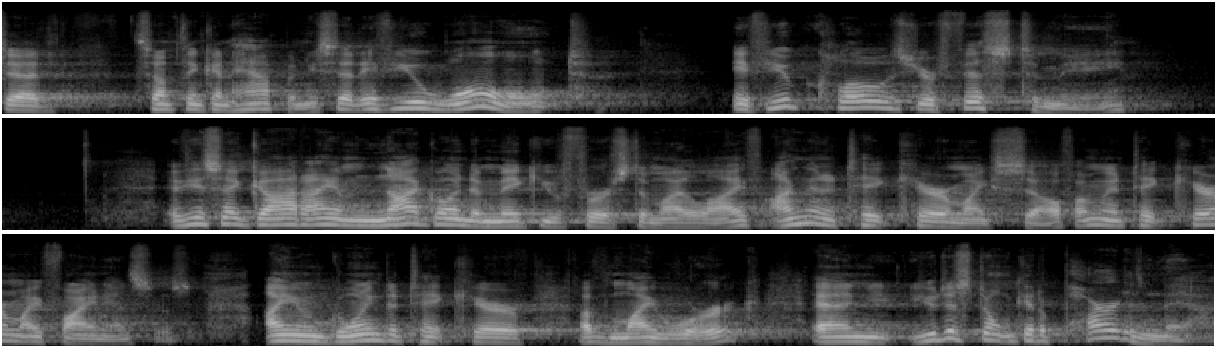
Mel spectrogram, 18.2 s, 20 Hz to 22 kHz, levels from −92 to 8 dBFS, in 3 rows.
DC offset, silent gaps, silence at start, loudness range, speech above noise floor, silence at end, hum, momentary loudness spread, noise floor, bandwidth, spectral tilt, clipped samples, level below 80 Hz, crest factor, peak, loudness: under 0.1%; none; 0 s; 6 LU; 46 dB; 0 s; none; 12 LU; -77 dBFS; 16 kHz; -5 dB/octave; under 0.1%; -82 dBFS; 20 dB; -10 dBFS; -31 LUFS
